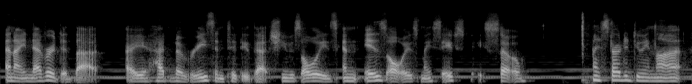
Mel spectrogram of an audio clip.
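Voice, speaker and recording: A young woman speaking openly and reflectively as an interview guest, with soft laughs. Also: deep voice, normal speed, faint music behind. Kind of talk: candid personal interview.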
